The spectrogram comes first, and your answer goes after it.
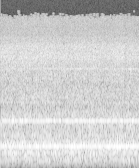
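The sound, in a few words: CNC machine v-grooving aluminium composite panel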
